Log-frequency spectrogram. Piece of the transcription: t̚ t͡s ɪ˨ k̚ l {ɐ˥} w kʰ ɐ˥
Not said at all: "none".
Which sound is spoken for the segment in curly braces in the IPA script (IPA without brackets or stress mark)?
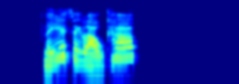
ɐ˨˩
